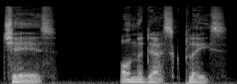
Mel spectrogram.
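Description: A man doing a low, weary army captain. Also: slow, husky, no echo, clean studio sound, full character voice. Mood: relaxed. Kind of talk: audiobook character voice.

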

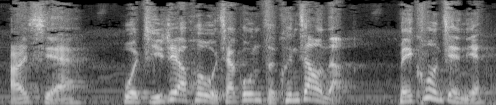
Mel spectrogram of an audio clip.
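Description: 男演员饰演的语调活泼、嘴快顽劣的少侠. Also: male voice, a little high, big pitch swings, fairly quick, soft background music. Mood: mocking. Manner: impulsive, sharp-tongued, irreverent. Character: brash, cheeky young male martial-arts hero. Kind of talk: Chinese wuxia audio drama acting.

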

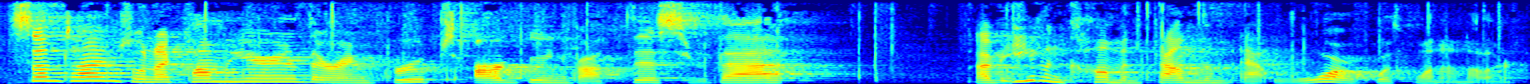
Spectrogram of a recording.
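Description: A woman's voice: medium pitch, animated, normal speed, a bit bright. A woman playing a candid, chatty young graduate student in an audio drama. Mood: explaining. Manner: conversational, candid.

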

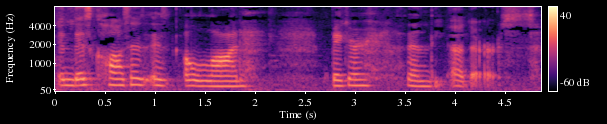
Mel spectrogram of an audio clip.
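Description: A young woman from Puerto Rico, gushing with excitement as she films a tour of her new empty house on a handheld phone. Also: medium pitch, slow pace, a little hiss or hum, low-quality recording. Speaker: vlogger. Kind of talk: home tour vlog. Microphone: handheld phone camera.

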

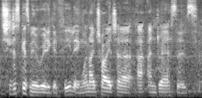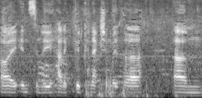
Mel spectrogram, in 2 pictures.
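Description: A young man, a dressage rider, answering interview questions outdoors in an easygoing way with many ums and quick yeahs. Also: lowish voice, recorded from a distance, noisy background. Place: outdoors in front of a hedge.

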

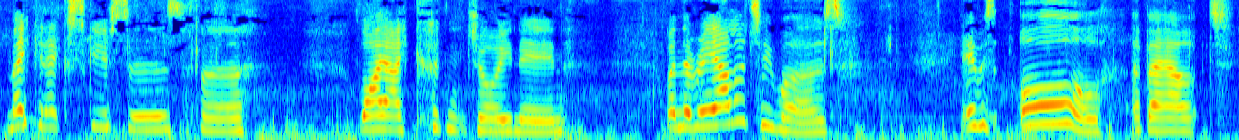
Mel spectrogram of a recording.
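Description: A woman's voice: high voice, takes it slowly, poor audio. A woman in her late fifties talking reflectively to camera, recorded outdoors on a phone held at arm's length. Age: late 50s. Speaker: vlogger. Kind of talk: personal reflective vlog to camera. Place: outdoors in open countryside on a walk. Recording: clear outdoor background noise.

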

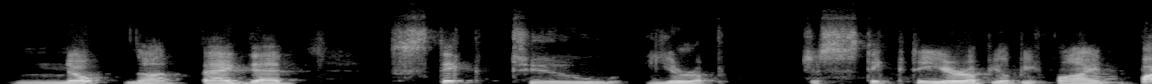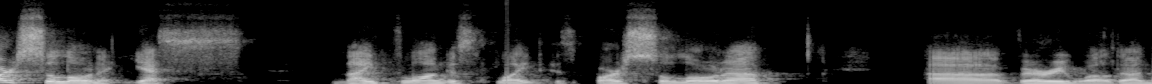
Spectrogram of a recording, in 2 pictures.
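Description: A man in his sixties hosting a casual livestream quiz from a home office, reading out guesses and answering himself in short, clipped phrases. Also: fairly high pitch. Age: 60s. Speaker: livestream host. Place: small home office, indoors. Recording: slightly dull webcam audio.

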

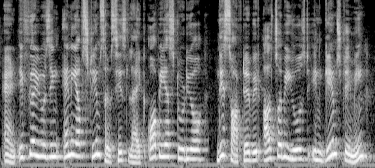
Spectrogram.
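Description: Animated, high-pitched man presenting tech. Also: moderate pace, soft background music. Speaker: tech review host. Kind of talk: scripted tutorial narration.

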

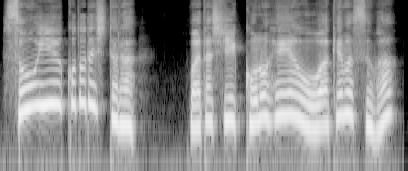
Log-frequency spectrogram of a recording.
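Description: An anxious, well-mannered young woman, acted by a woman narrator recounts her ordeal in a high voice. She is polite and flustered, in dramatic audiobook style. The recording is dry and intimate. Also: very animated, moderate pace, a little mellow, no echo. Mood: startled, polite.

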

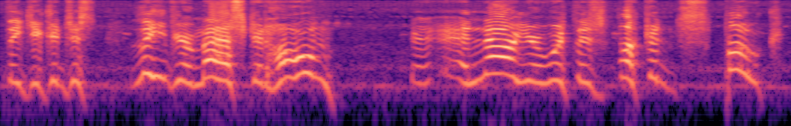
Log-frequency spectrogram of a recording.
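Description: A man's voice: very high-pitched, lively intonation, measured pace, a bit bright, exaggerated voice. An actor playing a frightened, angry, protective old man in a video game, agitated and desperate, with an American accent. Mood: furious, panicked. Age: older. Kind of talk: dramatic video game acting.

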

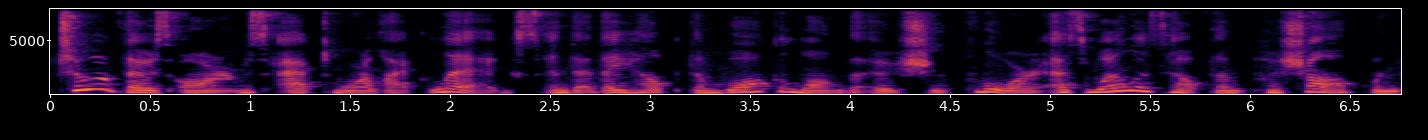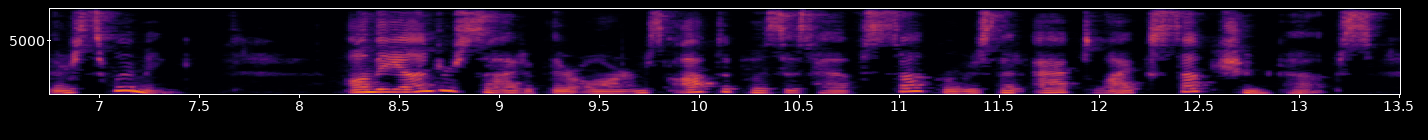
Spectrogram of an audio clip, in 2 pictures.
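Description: A woman reading aloud to young children as a teacher, in an expressive way, adding simple asides and checking questions. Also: lowish voice, measured pace, breathy edge, no echo.

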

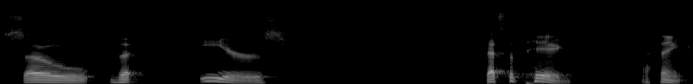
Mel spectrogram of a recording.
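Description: A man in his thirties giving off-the-cuff reaction commentary, thinking aloud in an excitable but musing way. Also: on the low side, very slow. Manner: excitable, exclaiming, dropping to musing asides. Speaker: host of a reaction video. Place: small indoor room at a desk.

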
